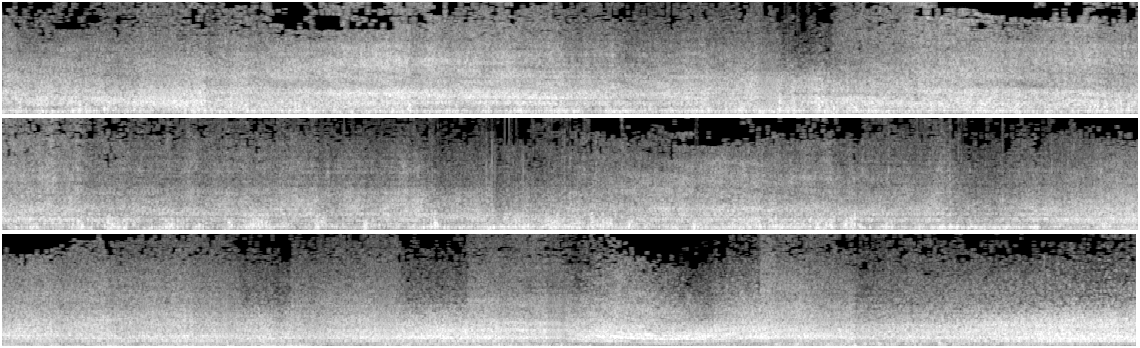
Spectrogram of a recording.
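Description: Motorway traffic going by, mixed with heavy wind rumble on the microphone; no clear engine note stands out. About two-thirds of the way through the noise turns deeper.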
